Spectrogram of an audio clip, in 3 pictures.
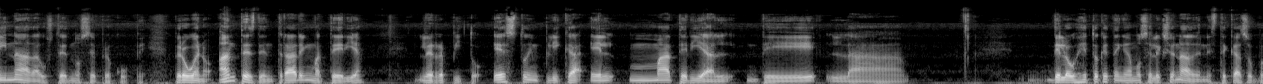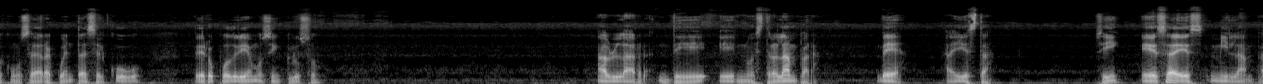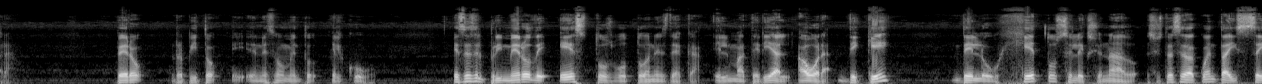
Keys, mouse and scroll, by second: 5.3-6.3 drag, 15.0 right click, 18.4 click, 21.8-22.8 middle drag, 24.5 click, 25.2 right click, 27.6 right click.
